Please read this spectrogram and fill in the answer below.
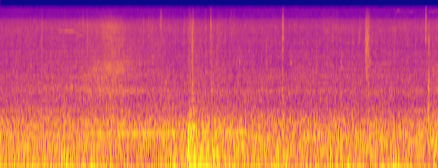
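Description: Car engine and tyre noise heard from inside the cabin while driving, a steady low rumble, with a light knock about three seconds in.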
